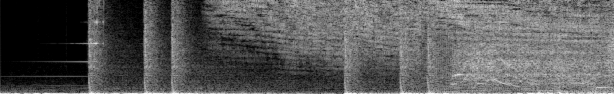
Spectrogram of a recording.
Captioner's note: dramatic drumbeat; electric crackling; dramatic rock music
